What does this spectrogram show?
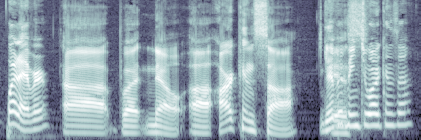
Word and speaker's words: Arkansas: being the state that is spelled Arkansas but pronounced Arkansas you I I think you have like a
